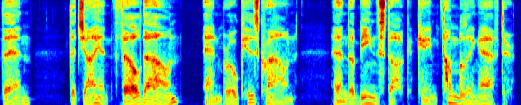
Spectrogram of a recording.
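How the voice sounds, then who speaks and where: A man playing a gentle, protective werewolf in a bedtime roleplay audio, speaking in a gravelly, husky, soothing voice. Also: very deep voice, no room sound, studio quality, full character voice. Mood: hushed storytelling. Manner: soothing, unhurried, tender.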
